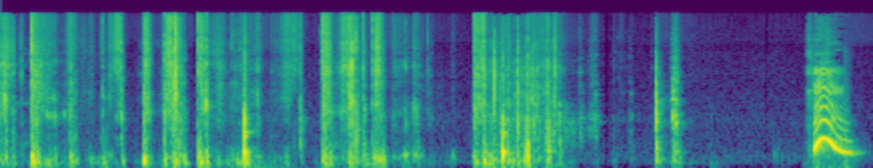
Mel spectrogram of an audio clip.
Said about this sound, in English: Okay. Couple more shuffles here.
